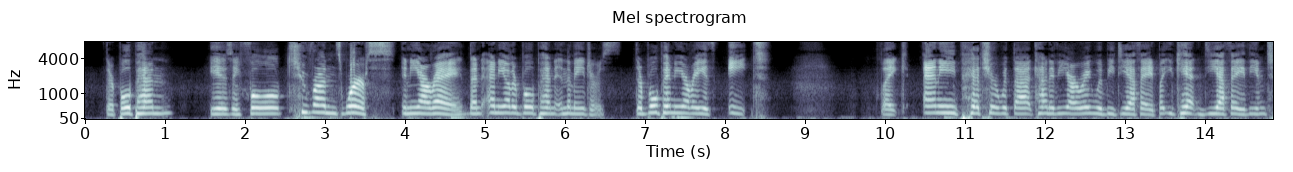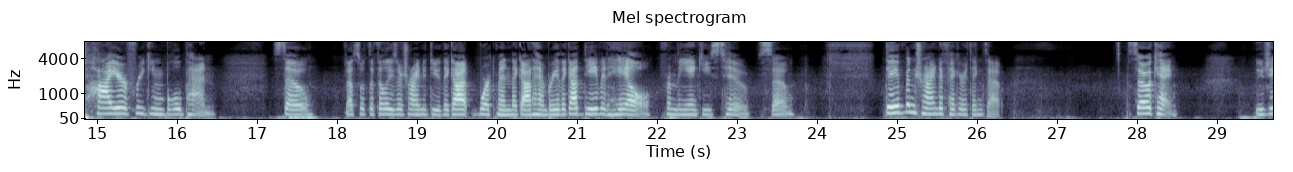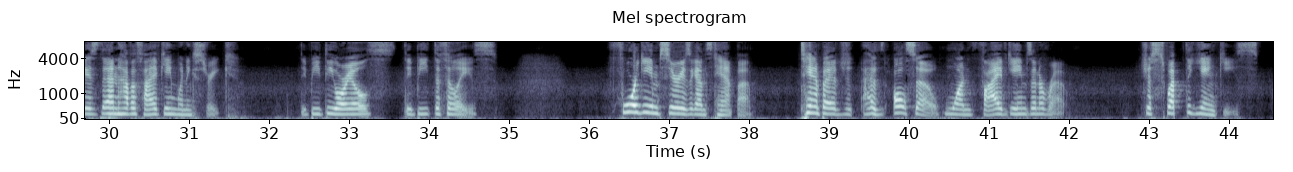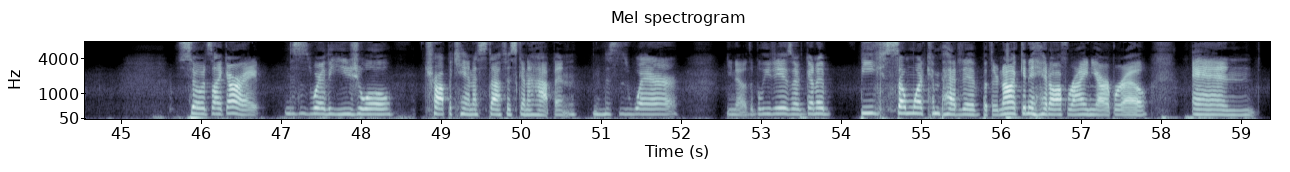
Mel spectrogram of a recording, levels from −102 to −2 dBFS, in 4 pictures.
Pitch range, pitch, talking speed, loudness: 195-225 Hz, 210 Hz, 150 wpm, -19 LUFS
